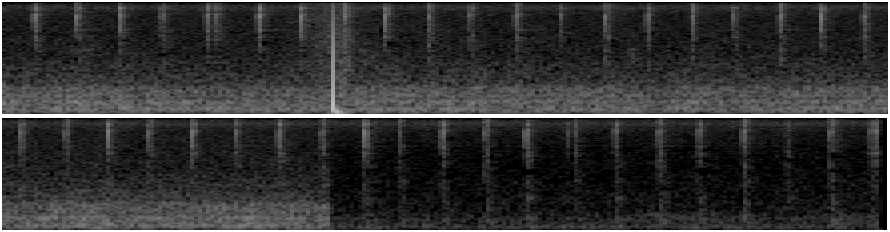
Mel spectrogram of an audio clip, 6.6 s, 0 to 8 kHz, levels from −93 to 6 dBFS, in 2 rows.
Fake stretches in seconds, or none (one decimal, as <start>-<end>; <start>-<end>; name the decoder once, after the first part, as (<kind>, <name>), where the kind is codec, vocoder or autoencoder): none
